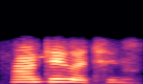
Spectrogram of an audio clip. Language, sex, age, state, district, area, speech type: Odia, female, 30-45, Odisha, Subarnapur, urban, conversation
